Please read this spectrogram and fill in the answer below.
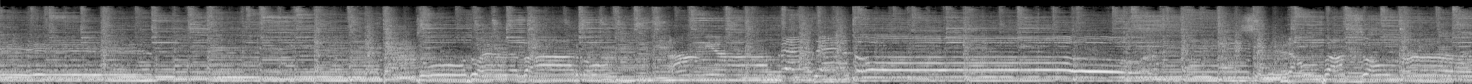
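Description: Live acoustic band playing a song: acoustic guitar and electric bass guitar, with a voice singing long held notes over them.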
